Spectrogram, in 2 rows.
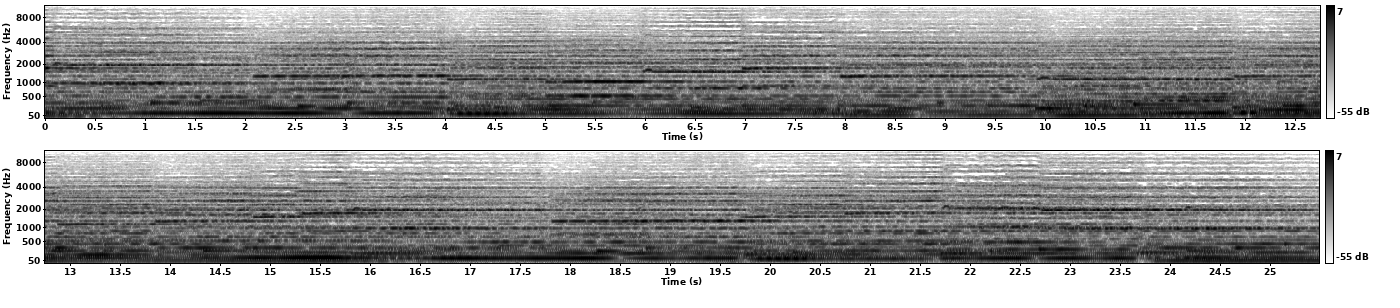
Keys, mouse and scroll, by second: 0.3-0.7 scroll down 1, 0.9 alt+middle click, 3.3-3.9 scroll up 1, 5.8 middle click, 5.9-6.7 typing, 8.0-8.9 scroll down 1, 9.4 click, 10.7 scroll down 1, 11.5 click, 13.4 Delete, 16.5 click, 18.1 Delete, 18.8-19.1 scroll down 1, 20.3 click, 21.8 t, 22.8-24.4 scroll down 1, 24.4 click.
